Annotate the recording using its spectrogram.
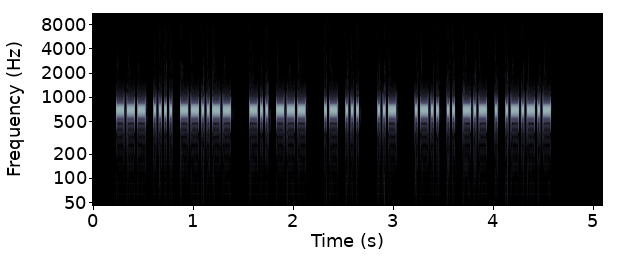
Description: Morse code, heard as a keyed tone, about 46 wpm, 690 Hz. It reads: OH, DO AS U LIKE.
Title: Sentences from Top 500 Words and Abbreviations 45wpm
